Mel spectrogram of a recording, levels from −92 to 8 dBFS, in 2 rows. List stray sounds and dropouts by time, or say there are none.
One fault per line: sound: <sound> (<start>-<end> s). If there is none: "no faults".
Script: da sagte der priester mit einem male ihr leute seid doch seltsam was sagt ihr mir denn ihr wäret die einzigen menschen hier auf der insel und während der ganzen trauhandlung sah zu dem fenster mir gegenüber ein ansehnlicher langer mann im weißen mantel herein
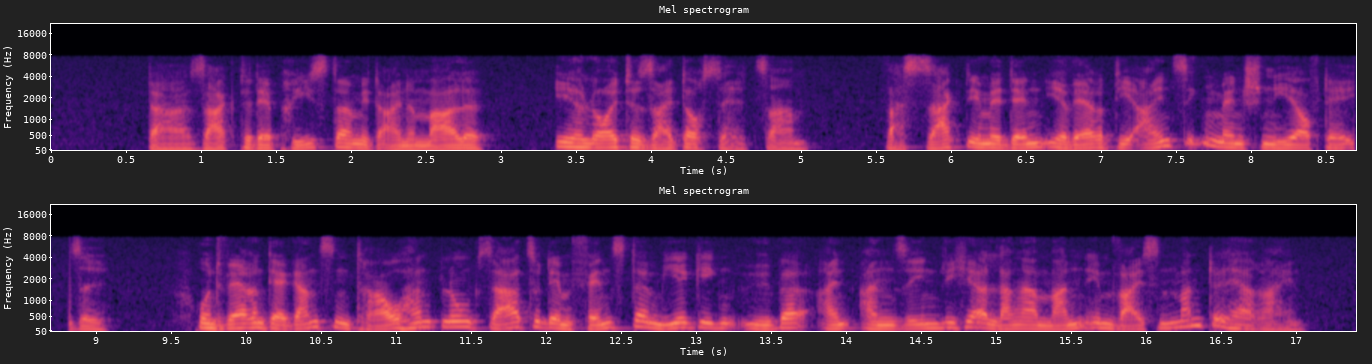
sound: dropout (8.7-8.8 s)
